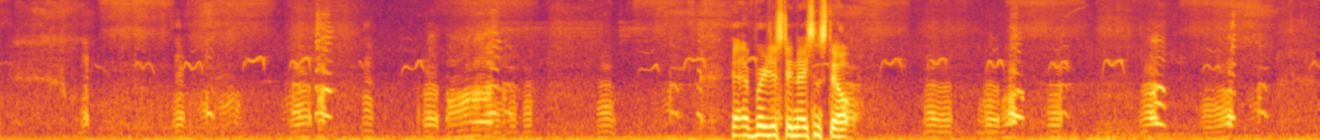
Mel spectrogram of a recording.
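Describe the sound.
A family of geese, with an orphan nearly in the group, honks repeatedly in short, nasal calls, swelling into a loud flurry of overlapping honks midway, while a person speaks quietly over the low outdoor rumble.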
